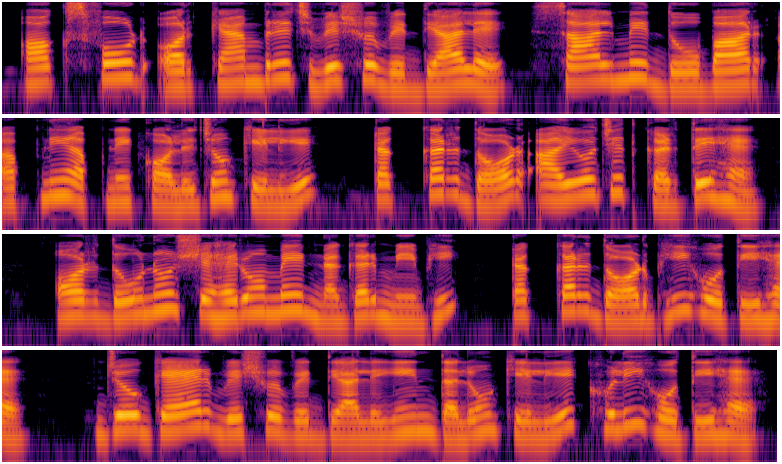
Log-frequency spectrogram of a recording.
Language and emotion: Hindi, neutral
